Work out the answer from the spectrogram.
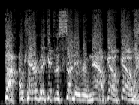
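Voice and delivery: high-pitched, mock-panicked command; urgent order. Friend herding sick wedding guests out, urgent mock panic.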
